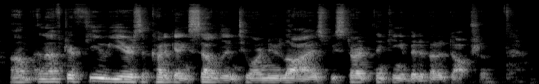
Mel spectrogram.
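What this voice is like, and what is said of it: Canadian accent. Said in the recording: “keen listeners will hear from my accent that I'm not from the UK originally. So I have come from Canada”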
